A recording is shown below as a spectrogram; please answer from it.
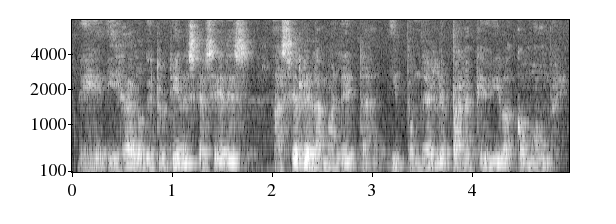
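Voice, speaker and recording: A man's voice: on the low side, a little fast, a little mellow. A middle-aged male pastor preaching a sermon, telling a story and quoting the people in it. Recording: echoey room from far off.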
